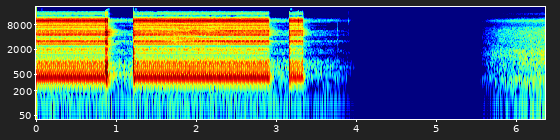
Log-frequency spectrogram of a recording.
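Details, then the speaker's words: General Electric P1700-series AM transistor radio, about 1966, 10 germanium transistors, under repair: audio section works again but oscillator only weak; steady buzzing tone cuts out, returns, then drops to silence. "Okay, I have the audio section working again, and I've got a little bit of oscillator action as well. You can hear the audio."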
